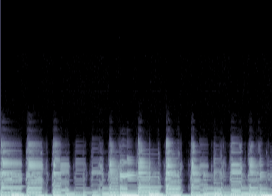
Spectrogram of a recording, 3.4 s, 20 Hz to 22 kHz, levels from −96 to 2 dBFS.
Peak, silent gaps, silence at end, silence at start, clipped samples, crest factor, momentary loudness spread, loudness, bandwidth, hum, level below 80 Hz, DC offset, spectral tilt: -2 dBFS; none; 0 s; 0 s; under 0.1%; 14 dB; 7 LU; -17 LUFS; 6.8 kHz; none; -50 dBFS; under 0.1%; -6.5 dB/octave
